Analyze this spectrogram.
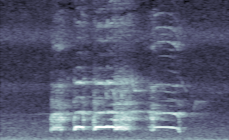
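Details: A single countryside cock crows, a ringing, raspy cock-a-doodle-doo. Clipped opening notes run into a strong sustained middle and a long, fading final note, all over quiet steady background noise.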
